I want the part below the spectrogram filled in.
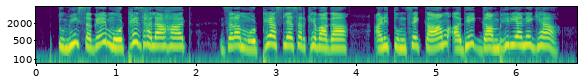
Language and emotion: Marathi, angry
